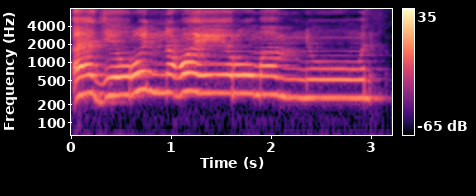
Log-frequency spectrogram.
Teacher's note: റോക്ക് വമ്മ തെൻവീന് വന്നു. തെൻവീനിന് ശേഷം ഇദ്ഹാറിൻ്റെ അക്ഷരമായിട്ടുള്ള ഗൈന് വന്നു. തെൻവീനിനെ വ്യക്തമാക്കി ഉച്ചരിച്ച് കൊടുക്കുക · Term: ഇദ്ഹാർ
